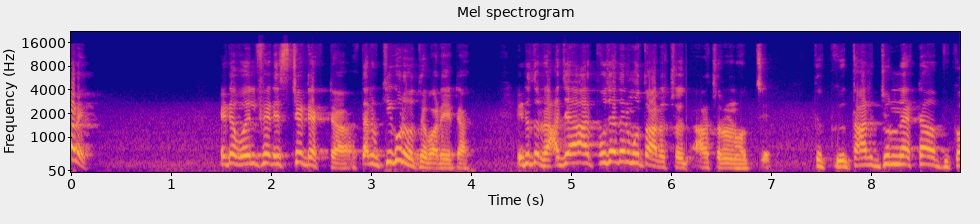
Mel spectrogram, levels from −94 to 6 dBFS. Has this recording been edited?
no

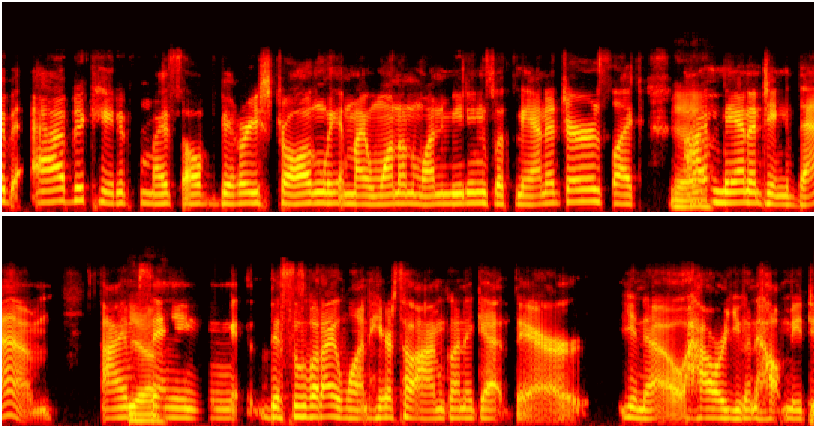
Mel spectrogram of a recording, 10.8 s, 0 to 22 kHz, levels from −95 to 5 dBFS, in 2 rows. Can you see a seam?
no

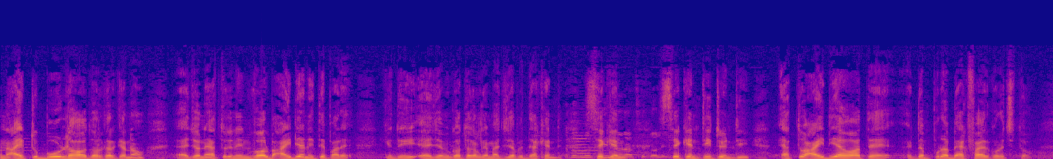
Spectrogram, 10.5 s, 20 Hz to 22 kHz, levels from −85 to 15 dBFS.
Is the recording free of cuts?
yes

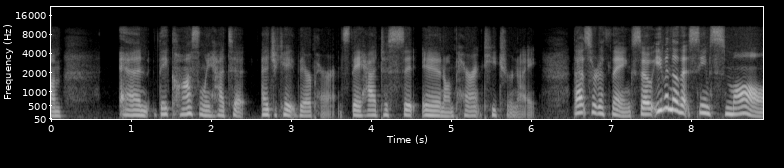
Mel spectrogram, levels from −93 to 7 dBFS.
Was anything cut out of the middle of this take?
no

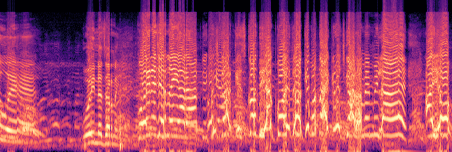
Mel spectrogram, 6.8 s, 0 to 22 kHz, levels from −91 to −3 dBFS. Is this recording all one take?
no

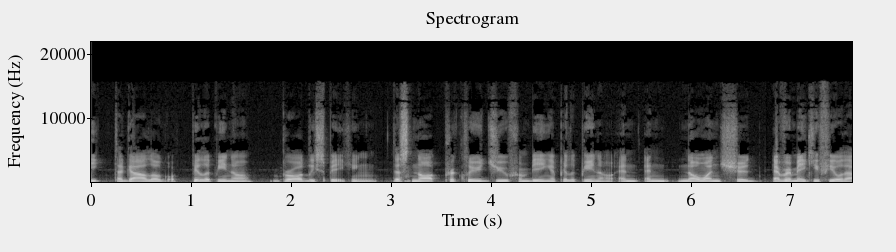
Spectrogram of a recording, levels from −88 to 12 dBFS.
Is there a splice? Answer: yes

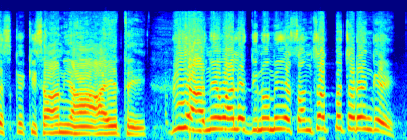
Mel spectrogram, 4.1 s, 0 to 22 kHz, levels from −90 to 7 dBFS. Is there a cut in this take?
yes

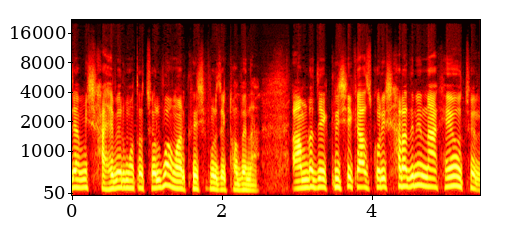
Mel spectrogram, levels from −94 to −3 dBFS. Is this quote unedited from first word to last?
no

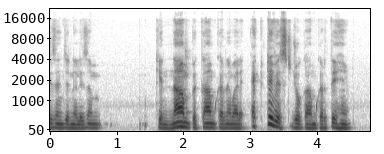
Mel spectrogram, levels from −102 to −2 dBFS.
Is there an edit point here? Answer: no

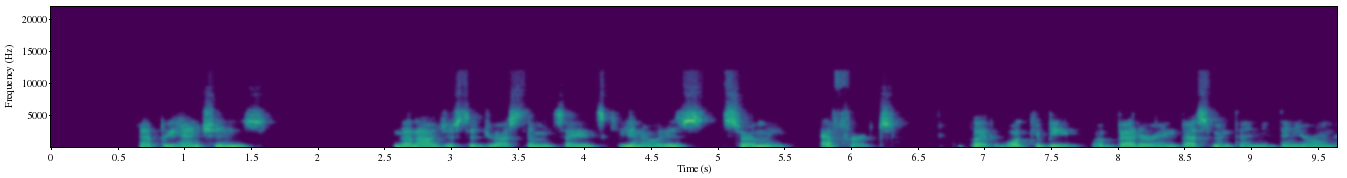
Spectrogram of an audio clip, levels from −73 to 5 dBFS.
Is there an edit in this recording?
no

